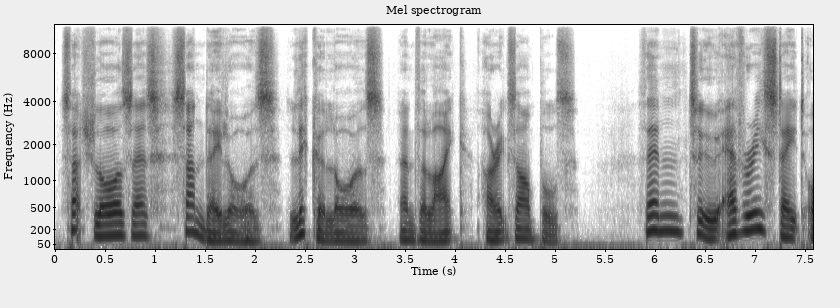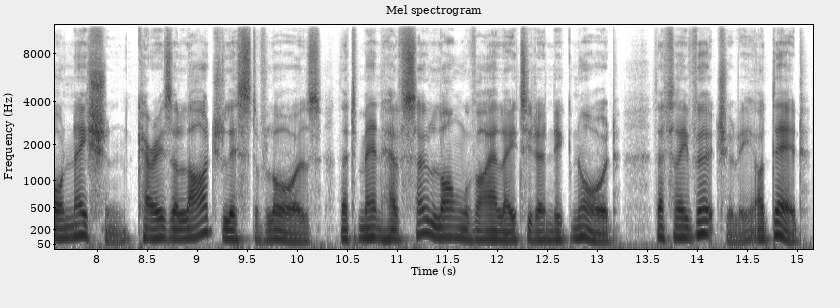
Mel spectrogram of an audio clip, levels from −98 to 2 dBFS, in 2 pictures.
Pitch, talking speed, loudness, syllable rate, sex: 110 Hz, 145 wpm, -19 LUFS, 4.1 syllables/s, male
